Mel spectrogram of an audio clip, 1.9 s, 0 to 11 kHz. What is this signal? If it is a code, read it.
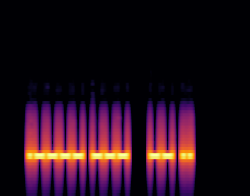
Morse code, heard as a keyed tone, about 50 wpm, 700 Hz. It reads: 1O MI
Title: Winter Field Day Exchanges Encore 50wpm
